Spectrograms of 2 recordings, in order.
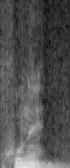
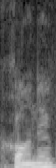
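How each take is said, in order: First: The first vowel is a rounded 'oo' sound. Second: The first vowel is an open 'a' sound. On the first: "खौने को खूने भी बोलते हैं खूने दुरुस्त है" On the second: "खौने दुरुस्त है"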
